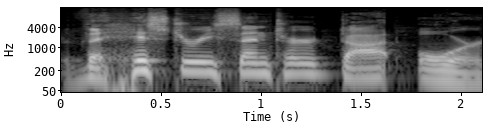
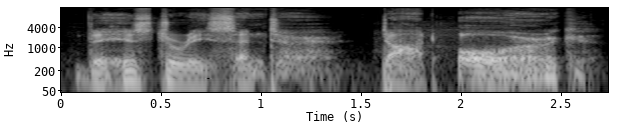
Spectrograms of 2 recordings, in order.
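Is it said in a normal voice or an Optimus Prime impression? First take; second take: normal voice; Optimus Prime. First: It is said in a normal voice. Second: It is said in an Optimus Prime voice.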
